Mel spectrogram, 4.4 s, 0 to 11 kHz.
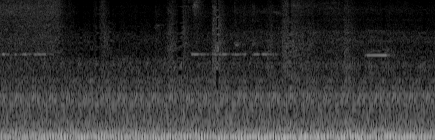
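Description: Cabin sound of a 2001 New Flyer D30LF transit bus, its Cummins ISC inline-six diesel running with a steady low drone. A thin, high electronic beep sounds in short repeated stretches near the start and about two seconds in, with a brief one near the end. A hiss fades out in the first half-second.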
